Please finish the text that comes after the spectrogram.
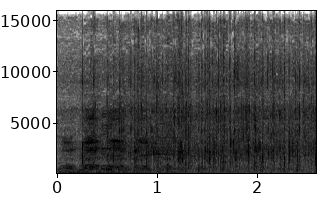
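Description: A crowd at a Hindi comedy poetry gathering in Rajnandgaon claps in a dense, fairly loud burst of applause, with a voice speaking over it.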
